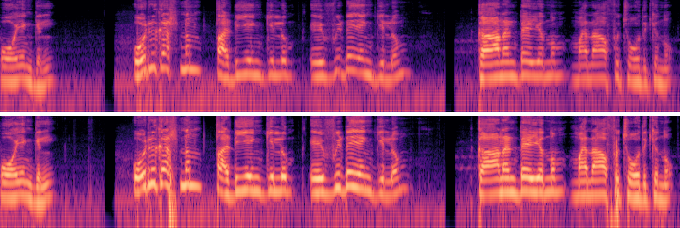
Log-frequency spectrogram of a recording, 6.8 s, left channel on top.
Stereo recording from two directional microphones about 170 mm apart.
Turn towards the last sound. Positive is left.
turn(degrees=-45)  # may be behind; listen again after turning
